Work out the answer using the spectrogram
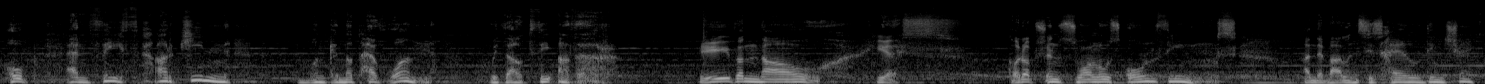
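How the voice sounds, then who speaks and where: A man playing a grave, devout elder storyteller of a dying forest people in a fantasy game, halting and musing in delivery. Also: lowish voice, lively intonation. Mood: solemn, devout. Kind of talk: theatrical fantasy game dialogue. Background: music.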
